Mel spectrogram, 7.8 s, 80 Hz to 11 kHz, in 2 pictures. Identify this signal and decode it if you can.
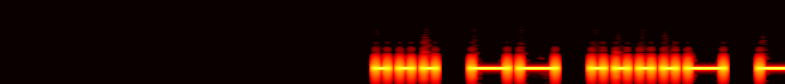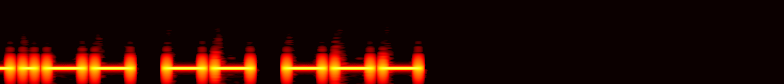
Morse code, heard as a keyed tone, about 21 wpm, 700 Hz. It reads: SM4YMO
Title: DXCC-100 Call Signs - 6 Characters - 20wpm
